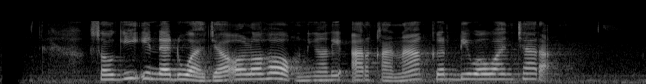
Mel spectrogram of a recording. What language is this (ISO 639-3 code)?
sun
